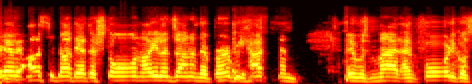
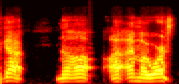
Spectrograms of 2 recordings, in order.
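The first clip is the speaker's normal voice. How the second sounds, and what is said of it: Put-on Irish accent. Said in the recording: “like in an Irish accent.”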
